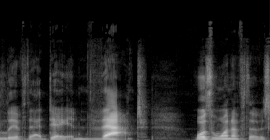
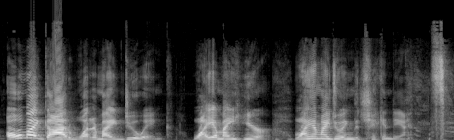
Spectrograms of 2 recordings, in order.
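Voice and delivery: loud, high disbelief at herself; exasperated inner shout; 6 semitones higher, 12 dB louder than usual. Retold or imitated. To herself while doing the chicken dance, exasperated shout. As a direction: yell it at yourself, mortified.

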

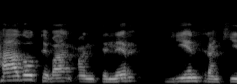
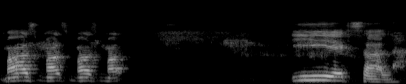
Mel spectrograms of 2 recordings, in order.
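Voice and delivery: urging more, more on the inhale; slow breath counting. Shown as a demonstration. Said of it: "Vamos a hacerlo".

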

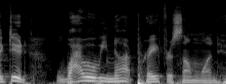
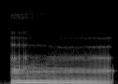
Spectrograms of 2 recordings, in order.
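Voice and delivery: a low, soft, hesitant "uh, okay"; reluctant; 6 semitones lower, 8 dB quieter, much slower than usual. Retold or imitated. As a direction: answer like you don't really want to. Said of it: "so reluctantly".

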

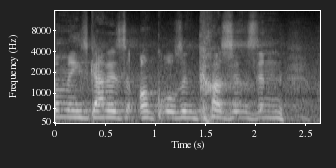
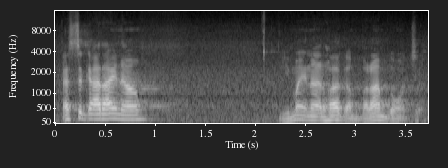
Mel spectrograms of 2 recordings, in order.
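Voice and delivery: ordinary talk, nothing marked

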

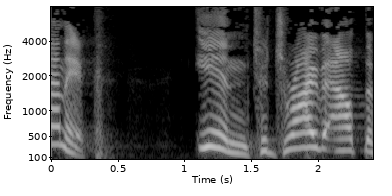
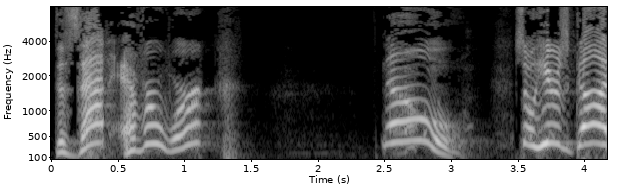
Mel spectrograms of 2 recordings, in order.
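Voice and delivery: usual speaking voice

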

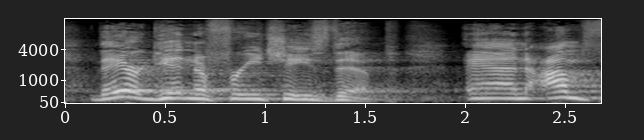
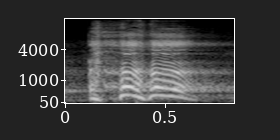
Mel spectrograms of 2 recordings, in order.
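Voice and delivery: higher awkward chuckle; embarrassed high chuckle; nervous laugh; 8 semitones higher, 3 dB louder than usual. Retold or imitated. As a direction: laugh off the blunder. Laughs after boss's reply.

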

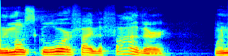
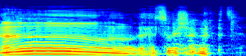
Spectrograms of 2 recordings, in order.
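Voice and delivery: realization; 5 dB quieter, slower than usual. Retold or imitated. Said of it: "one day I went".

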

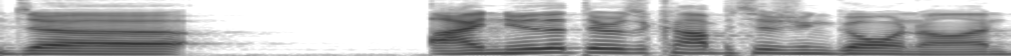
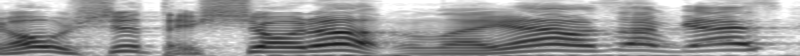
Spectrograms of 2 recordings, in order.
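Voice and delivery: excited greeting; 7 semitones higher, 5 dB louder than usual. Retold or imitated. Acts out crowd greeting their arrival.

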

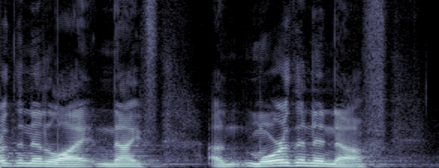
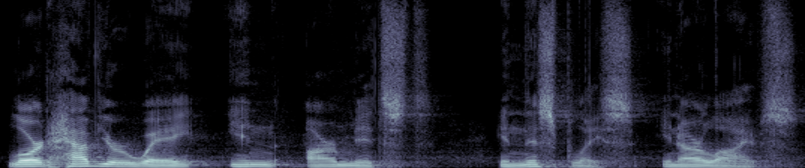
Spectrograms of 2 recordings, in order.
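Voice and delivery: prayer; 2 semitones lower than usual. Acted.

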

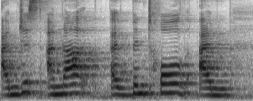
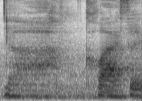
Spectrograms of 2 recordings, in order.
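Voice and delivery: softer, slower whispered "classic"; a knowing little aside under her breath; 5 semitones lower, 11 dB quieter, slower than usual. Acted. Daughter hearing her dad is golfing again, whispered wry aside. Daughter on dad's golf habit.

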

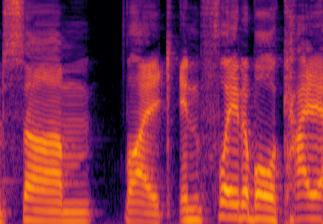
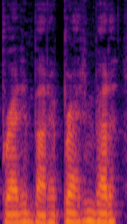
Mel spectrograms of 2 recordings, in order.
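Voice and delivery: quiet; 2 semitones lower, 6 dB quieter, much faster than usual. A narrator's reading. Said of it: "kept repeating something in a whisper".

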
